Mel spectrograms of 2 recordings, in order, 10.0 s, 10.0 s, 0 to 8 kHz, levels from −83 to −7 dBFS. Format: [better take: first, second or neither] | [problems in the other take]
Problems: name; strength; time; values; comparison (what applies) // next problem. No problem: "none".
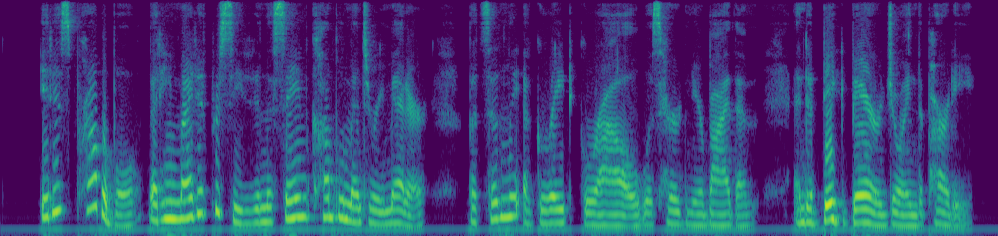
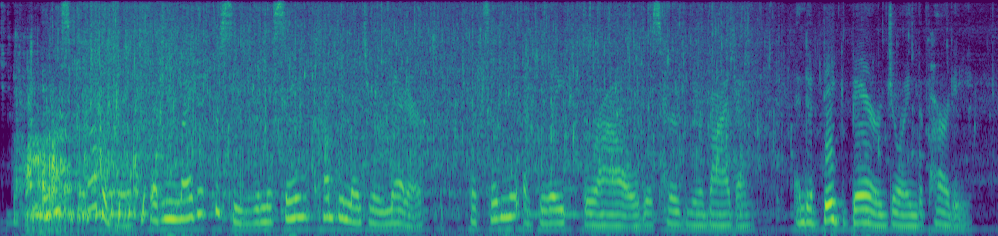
first | background sound (Toilet flush); 3 dB below the speech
